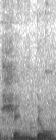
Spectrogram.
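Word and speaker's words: cendol: Ça s'appelle le Chendol. Alors ça s'écrit C-E-N-D-O-L.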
